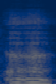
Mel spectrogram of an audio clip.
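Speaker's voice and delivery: a soft breathy moan, barely voiced; imitating a partner's faint moan; mock little moan. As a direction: give a tiny half-hearted moan. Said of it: "They give you a little moan".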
